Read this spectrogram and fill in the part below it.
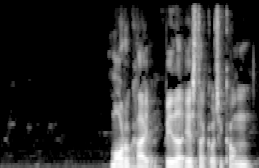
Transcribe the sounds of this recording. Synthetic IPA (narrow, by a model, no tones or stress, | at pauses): mɒɾokʰɑ̈ɪ̰b̥e̝ːð̞ˠɐʔesd̥ɐɡ̥ɔ̽ːt͡sʰe̝lkʰɒ̽ŋn̩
